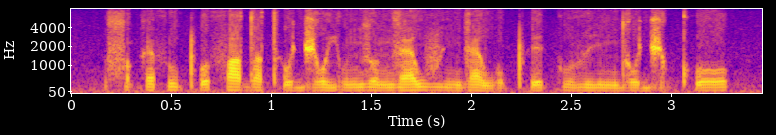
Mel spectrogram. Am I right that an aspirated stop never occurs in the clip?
yes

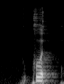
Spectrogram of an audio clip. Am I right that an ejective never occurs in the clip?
yes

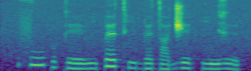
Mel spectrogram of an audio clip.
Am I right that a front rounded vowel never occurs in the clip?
yes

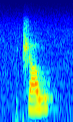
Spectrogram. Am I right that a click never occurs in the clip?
yes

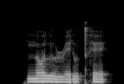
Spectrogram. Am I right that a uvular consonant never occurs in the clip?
yes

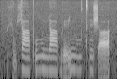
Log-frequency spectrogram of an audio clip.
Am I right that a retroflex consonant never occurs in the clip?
yes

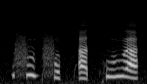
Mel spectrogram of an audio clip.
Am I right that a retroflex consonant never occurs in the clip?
yes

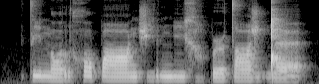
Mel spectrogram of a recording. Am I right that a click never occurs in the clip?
no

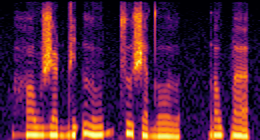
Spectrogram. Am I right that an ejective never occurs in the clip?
yes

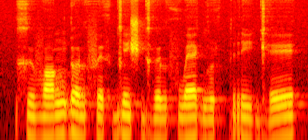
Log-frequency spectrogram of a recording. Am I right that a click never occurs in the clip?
yes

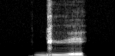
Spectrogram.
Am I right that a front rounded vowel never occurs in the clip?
no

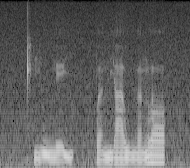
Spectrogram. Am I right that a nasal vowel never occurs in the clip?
yes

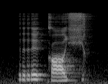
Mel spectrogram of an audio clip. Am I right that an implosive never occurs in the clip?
yes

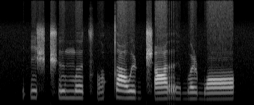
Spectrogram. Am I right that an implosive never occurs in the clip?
yes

